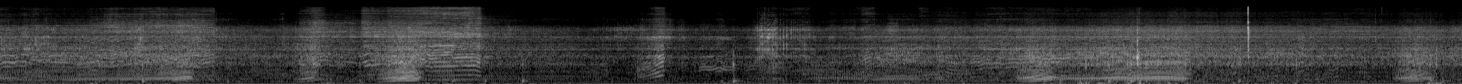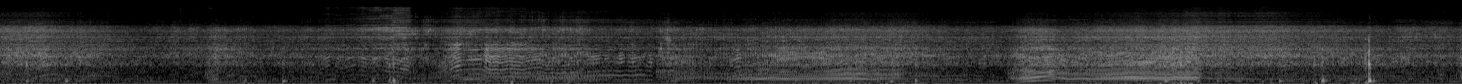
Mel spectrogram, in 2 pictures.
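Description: Motocross bike engine heard from onboard, revving up in repeated rising sweeps and dropping back as the rider accelerates, shifts and backs off over the track. A couple of sharp knocks sound midway.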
